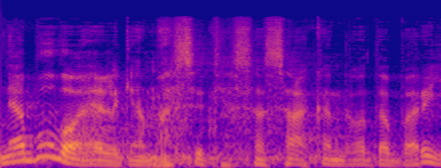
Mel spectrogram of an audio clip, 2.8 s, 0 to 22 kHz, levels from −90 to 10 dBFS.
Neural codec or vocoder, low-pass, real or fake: vocoder, 44.1 kHz, 128 mel bands, Pupu-Vocoder; 14.4 kHz; fake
